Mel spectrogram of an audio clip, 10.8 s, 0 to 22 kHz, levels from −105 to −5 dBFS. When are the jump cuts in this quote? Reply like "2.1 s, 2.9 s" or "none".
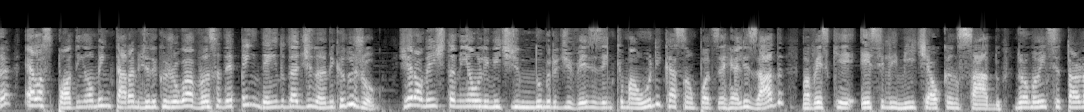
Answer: none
